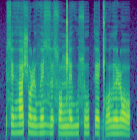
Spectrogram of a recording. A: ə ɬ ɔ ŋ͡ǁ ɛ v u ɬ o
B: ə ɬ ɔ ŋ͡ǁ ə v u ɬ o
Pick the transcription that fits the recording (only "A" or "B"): A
